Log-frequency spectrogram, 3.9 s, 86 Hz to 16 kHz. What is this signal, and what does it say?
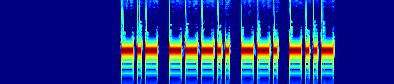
Morse code, heard as a keyed tone, about 32 wpm, 700 Hz. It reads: K8GX
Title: USA Call Signs - 4 Characters - 3x Character Spacing - 30wpm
